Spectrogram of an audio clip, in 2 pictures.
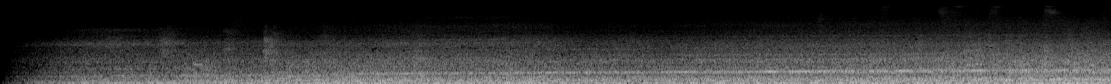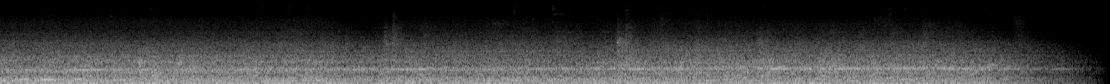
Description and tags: metro goes
sound of metro between stations
CZ, Panska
